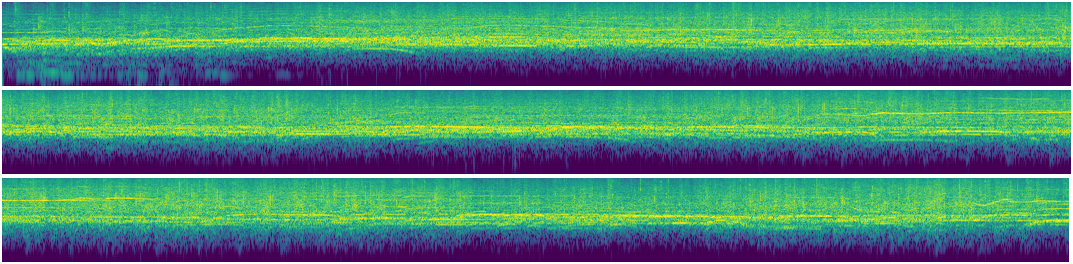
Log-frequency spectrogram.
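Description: A large audience applauding and cheering, with steady clapping and many whoops and shouts that run on without a break.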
